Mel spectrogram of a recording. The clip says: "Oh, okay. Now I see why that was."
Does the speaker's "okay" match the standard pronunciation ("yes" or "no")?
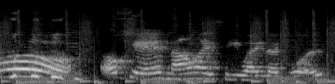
yes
